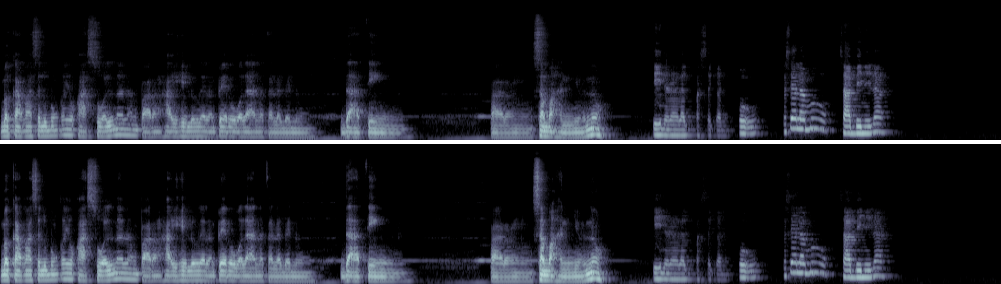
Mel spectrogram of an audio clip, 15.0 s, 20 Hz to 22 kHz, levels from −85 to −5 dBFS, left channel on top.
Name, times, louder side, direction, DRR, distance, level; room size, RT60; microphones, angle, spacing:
voice 1, 0.0-4.7 5.1-6.1 7.4-9.1, right 4 dB, 55° right, 0.5 m, -32 dB
sound 1, 2.6-3.8 4.1-10.6, right 5 dB, 85° right, 1.5 m, -59 dB
voice 2, 9.8-11.4 11.8-13.3, left 1 dB, 35° left, 0.6 m, -36 dB
9.8 x 5.8 x 6.7 m
head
